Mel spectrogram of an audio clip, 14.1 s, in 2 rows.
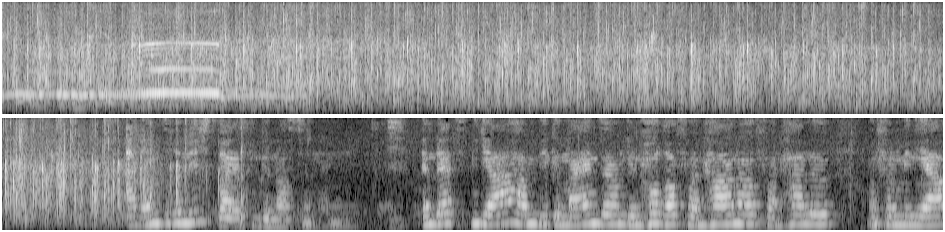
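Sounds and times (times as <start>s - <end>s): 
audience applause: 0.0s - 8.9s
speech: 8.4s - 14.1s.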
